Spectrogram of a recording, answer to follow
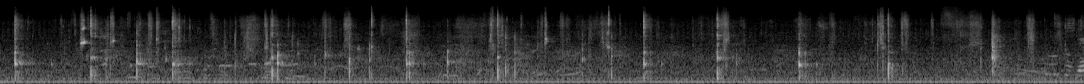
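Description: Pickleball paddles hitting a hard plastic ball in a rally at the net: a quick, irregular run of sharp pocks, several a second.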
